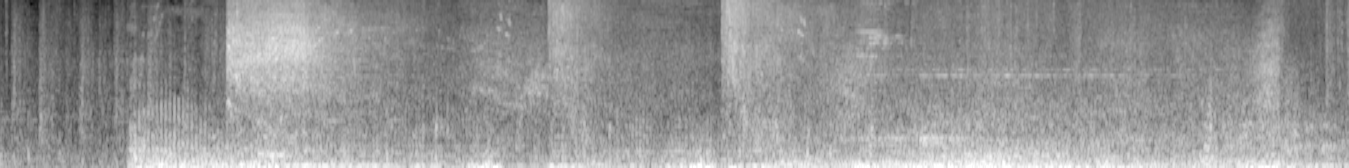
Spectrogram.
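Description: Energy blasts and clashes ring out in a fight.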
